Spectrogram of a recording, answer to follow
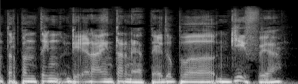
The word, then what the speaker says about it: GIF: Dan salah satu penemuan terpenting di era internet yaitu GIF ya. Bacanya yang bener GIF sih, tapi gue tetap lebih suka baca GIF.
